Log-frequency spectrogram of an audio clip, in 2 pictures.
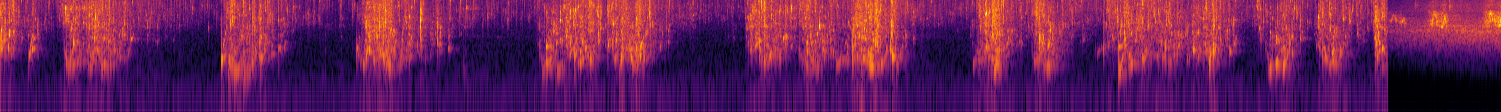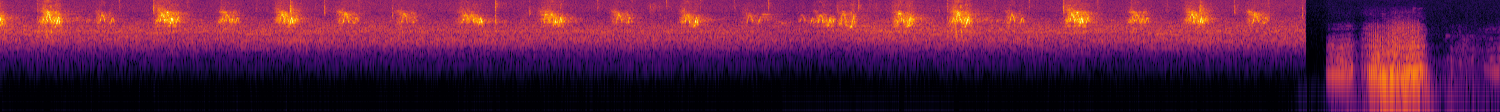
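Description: Irregular surges of rushing, watery noise, then a willow warbler calling with a short high note repeated about twice a second over a steady hiss. Near the end a bison's deep grunting call begins.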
